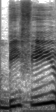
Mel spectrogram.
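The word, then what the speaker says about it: BiFi: Isst du gern beefy or Bi-Fi? How's it pronounced? How do you say? Beefy. I would like to eat it. It's spelled beefy. Oh, okay, gotcha. So it is kind of beefy.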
